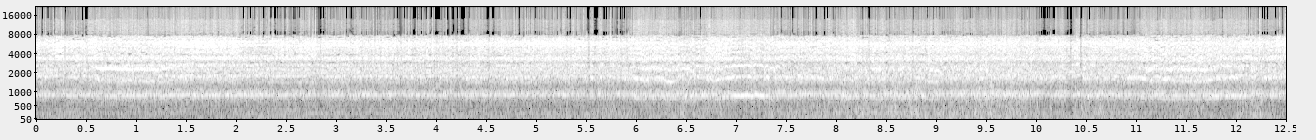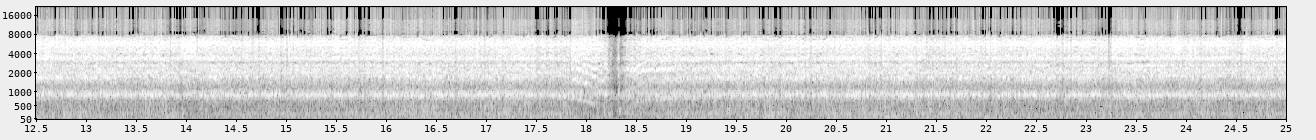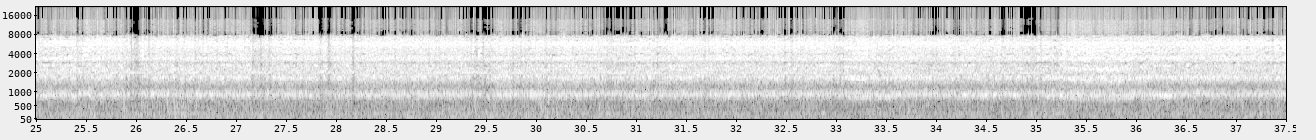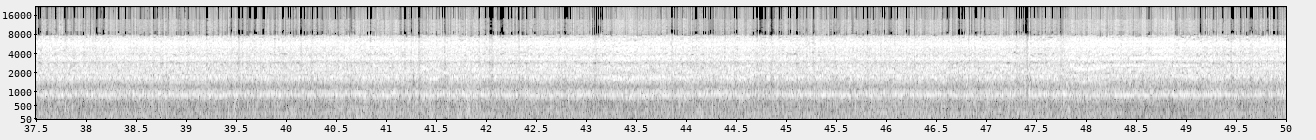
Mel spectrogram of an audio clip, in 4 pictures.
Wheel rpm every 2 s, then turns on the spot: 230, 230, 230, 220, 220, 230, 230, 230, 230, 160, 230, 230, 230, 230, 230, 230, 230, 230, 230, 230, 240, 230, 230, 230, 230.
none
